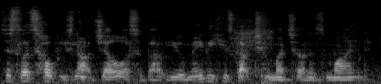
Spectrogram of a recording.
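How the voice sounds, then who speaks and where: A man's voice: fairly low pitch, steady tone, moderate pace, darkish tone. A man teaching, who reads a play aloud and explains it in a casual, conversational way with asides to students. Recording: distant mic, faint room noise.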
